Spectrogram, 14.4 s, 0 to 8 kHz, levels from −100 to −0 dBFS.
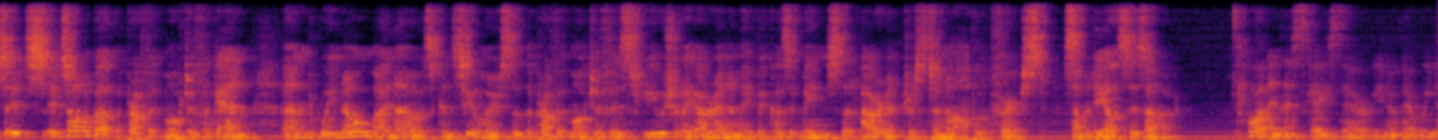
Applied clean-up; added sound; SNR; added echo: none; Breathing; 15 dB; reverberation time 0.3 s.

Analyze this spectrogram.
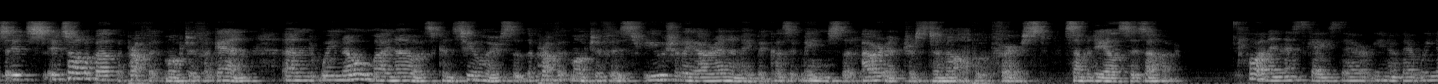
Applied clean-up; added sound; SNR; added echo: neural separator model SepFormer DNS4.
